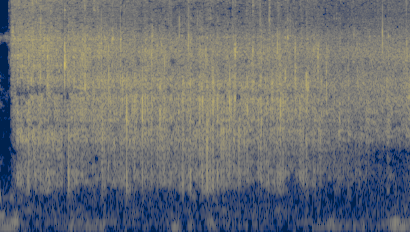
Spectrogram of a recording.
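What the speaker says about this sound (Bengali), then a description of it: "কড়াইতে আমি সাদা তেল দিয়ে দিয়েছি এবার আমি দিয়ে দিচ্ছি রসুন কুচি" Chopped garlic sizzles in hot white oil in a wok, a loud, steady crackling hiss that starts abruptly and continues throughout with no talking.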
